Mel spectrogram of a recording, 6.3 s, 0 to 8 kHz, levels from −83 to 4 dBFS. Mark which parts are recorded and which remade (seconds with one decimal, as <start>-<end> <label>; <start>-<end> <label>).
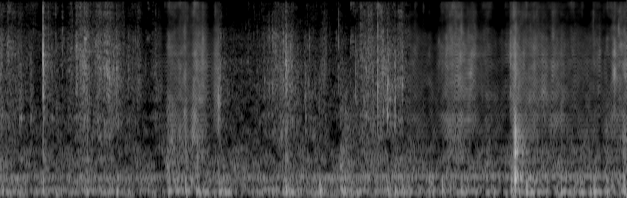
0.0-1.6 recorded; 1.6-2.2 remade; 2.2-4.1 recorded; 4.1-6.3 remade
